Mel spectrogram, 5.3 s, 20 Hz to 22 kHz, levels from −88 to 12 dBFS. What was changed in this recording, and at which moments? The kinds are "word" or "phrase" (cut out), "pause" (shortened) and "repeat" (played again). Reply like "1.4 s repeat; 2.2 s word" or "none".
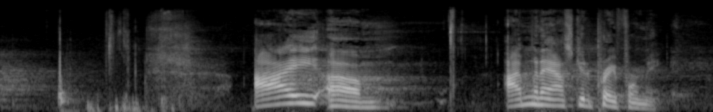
none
